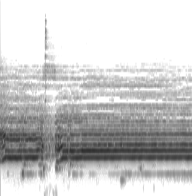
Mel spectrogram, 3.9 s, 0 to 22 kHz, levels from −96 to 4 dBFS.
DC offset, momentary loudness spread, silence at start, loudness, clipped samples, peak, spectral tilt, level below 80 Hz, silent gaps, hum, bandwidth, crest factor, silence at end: under 0.1%; 4 LU; 0 s; -19 LUFS; under 0.1%; -8 dBFS; 0.5 dB/octave; under -90 dBFS; none; none; 13 kHz; 10 dB; 0 s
